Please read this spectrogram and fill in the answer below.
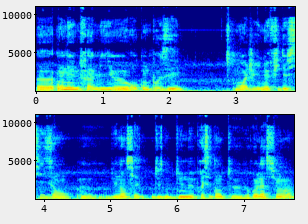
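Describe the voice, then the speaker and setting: A woman's fairly low, dark, mellow voice at a moderate pace, with fairly even intonation. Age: 30s. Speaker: budget vlogger. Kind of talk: casual vlog tutorial. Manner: halting, many hesitations.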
